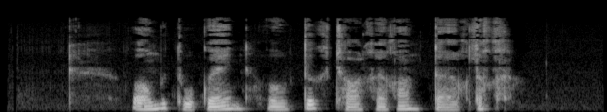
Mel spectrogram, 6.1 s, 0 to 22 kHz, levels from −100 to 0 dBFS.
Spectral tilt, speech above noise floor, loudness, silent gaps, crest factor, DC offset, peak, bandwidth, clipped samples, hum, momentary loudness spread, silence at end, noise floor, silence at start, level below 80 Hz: -6 dB/octave; 45 dB; -32 LUFS; none; 20 dB; under 0.1%; -14 dBFS; 11.5 kHz; under 0.1%; none; 18 LU; 0.95 s; -76 dBFS; 0.7 s; -60 dBFS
